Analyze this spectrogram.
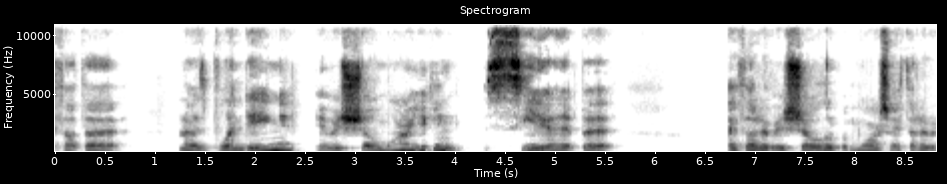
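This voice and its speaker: Quiet and dark-toned, a woman's mellow, fairly low voice moves at a moderate pace with ordinary pitch variation. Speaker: DIY hair vlogger. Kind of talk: casual vlog tutorial. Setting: at home at night. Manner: quiet, hushed.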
